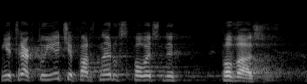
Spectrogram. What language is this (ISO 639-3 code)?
pol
